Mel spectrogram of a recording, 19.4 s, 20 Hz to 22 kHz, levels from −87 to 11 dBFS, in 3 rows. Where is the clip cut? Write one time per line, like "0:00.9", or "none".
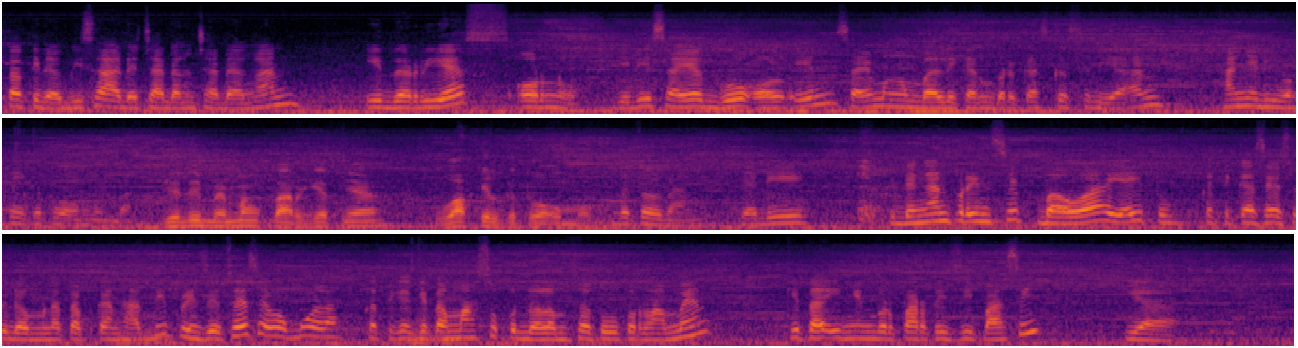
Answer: none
